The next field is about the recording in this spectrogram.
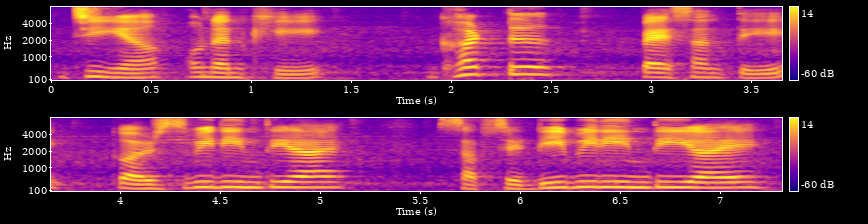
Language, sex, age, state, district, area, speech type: Sindhi, female, 45-60, Uttar Pradesh, Lucknow, rural, spontaneous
